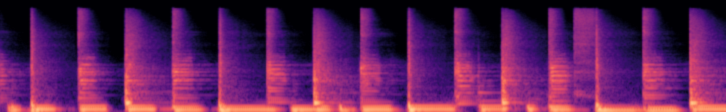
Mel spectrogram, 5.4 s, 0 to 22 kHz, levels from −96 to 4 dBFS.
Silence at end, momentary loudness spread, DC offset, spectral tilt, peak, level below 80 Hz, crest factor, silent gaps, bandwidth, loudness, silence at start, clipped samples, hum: 0 s; 5 LU; under 0.1%; -6 dB/octave; -2 dBFS; -20 dBFS; 16 dB; none; 16.5 kHz; -21 LUFS; 0 s; under 0.1%; none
